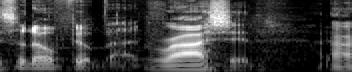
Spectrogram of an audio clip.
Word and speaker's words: Rashid: uh I know it's It's Tricky it's rarely pronounced correctly so don't feel bad Rashid all right Rashid yes rash Rashid I have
